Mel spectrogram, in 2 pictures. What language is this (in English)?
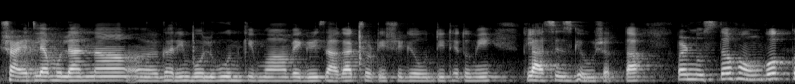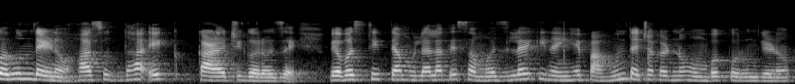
Marathi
